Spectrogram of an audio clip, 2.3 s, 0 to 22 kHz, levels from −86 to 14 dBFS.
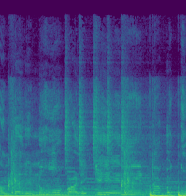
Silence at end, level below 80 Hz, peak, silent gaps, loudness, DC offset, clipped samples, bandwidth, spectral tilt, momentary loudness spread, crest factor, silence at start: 0 s; -14 dBFS; 0 dBFS; none; -15 LUFS; under 0.1%; under 0.1%; 14 kHz; -4.5 dB/octave; 4 LU; 12 dB; 0 s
